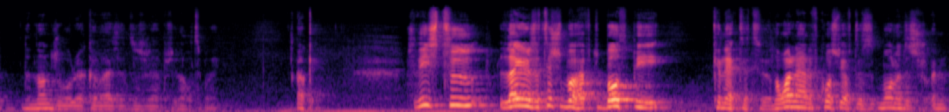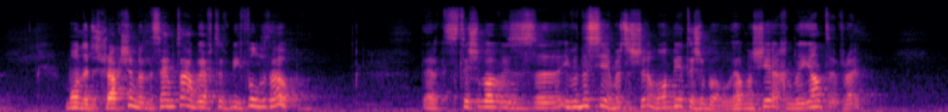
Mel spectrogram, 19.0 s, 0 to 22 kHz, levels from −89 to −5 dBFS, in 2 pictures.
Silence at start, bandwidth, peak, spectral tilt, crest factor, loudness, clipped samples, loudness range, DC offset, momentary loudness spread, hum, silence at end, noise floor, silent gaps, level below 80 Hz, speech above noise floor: 0 s; 16.5 kHz; -6 dBFS; -4 dB/octave; 24 dB; -30 LUFS; under 0.1%; 10 LU; under 0.1%; 22 LU; none; 0.65 s; -58 dBFS; none; -54 dBFS; 28 dB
